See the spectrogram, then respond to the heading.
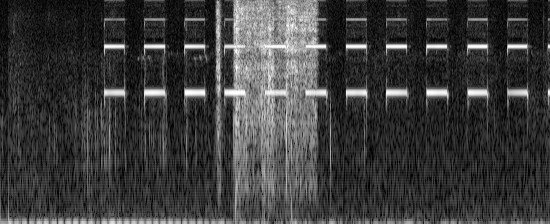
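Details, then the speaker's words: RV tire pressure monitor display after the sensor batteries were replaced and the sensors re-linked. Steady high double-tone beeps about twice a second: the tire pressure loss alarm. "now you can hear the alarm going off so that's what happens when you're driving down the road and all of a sudden you lose tire pressure"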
